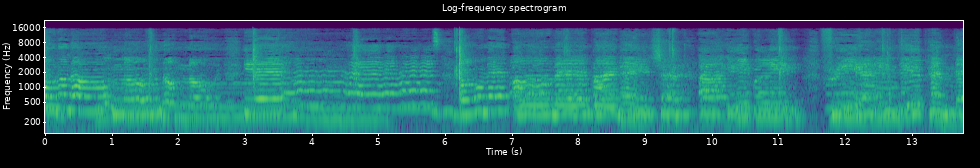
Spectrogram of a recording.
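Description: A cappella vocal group singing wordless harmony, several voices holding and shifting chords together. Sharp clicks sound now and then over the voices.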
